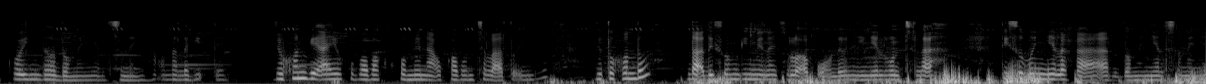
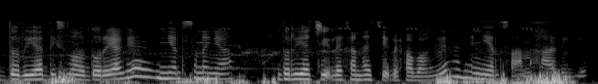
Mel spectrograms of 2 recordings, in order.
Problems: background sounds at intervals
